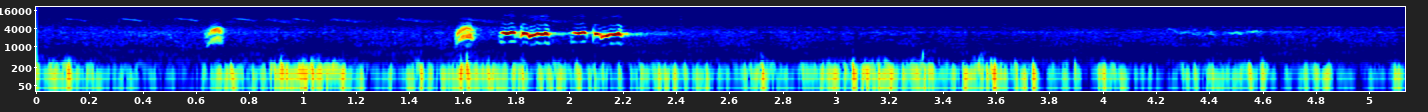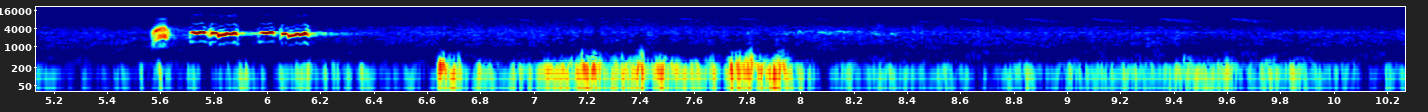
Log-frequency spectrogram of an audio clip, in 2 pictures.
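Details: Sooty-headed bulbul lure song for trapping bulbuls: a lone sharp note, then two short bubbly whistled phrases roughly four seconds apart, against loud rumbling low background noise.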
